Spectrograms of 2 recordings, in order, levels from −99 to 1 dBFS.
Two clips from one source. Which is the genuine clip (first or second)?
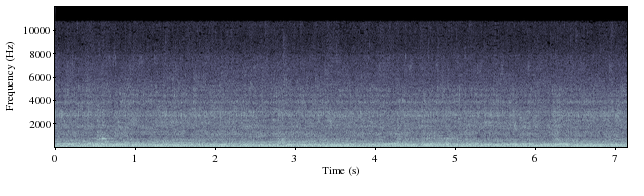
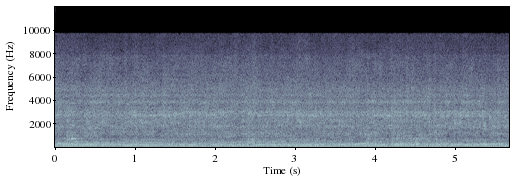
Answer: first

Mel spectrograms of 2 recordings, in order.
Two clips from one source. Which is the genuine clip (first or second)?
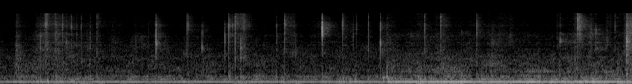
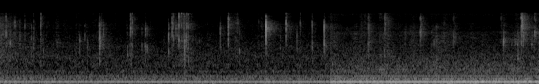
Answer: second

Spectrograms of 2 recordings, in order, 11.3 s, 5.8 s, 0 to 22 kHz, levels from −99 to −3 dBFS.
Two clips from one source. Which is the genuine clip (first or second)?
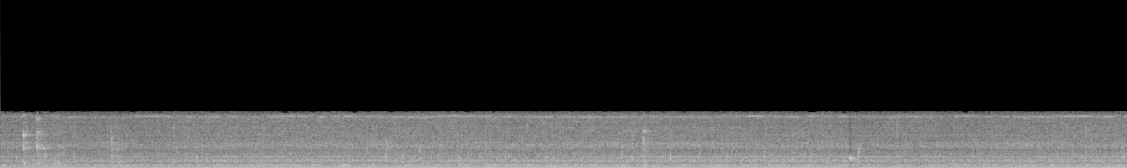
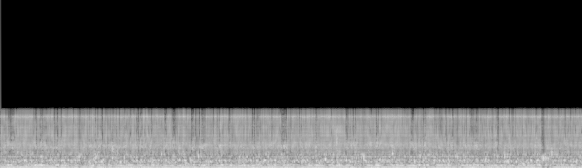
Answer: first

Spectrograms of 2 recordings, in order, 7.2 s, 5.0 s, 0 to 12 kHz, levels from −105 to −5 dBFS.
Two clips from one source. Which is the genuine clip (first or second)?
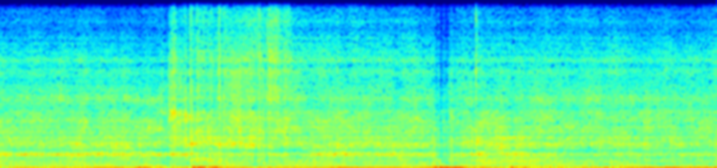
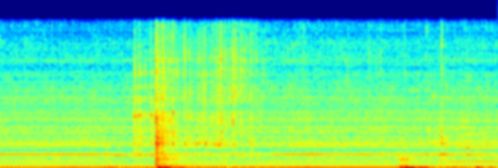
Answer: second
